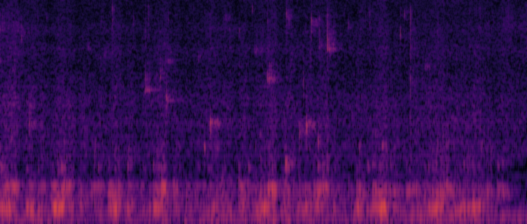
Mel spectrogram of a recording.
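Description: Electrolyte gurgling as it drains from the plastic reservoir down the tubes into the HHO dry cell, filling it. Irregular low gurgles come about twice a second.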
